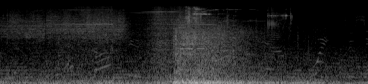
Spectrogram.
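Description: An electric energy blast crackles and bursts loudly.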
